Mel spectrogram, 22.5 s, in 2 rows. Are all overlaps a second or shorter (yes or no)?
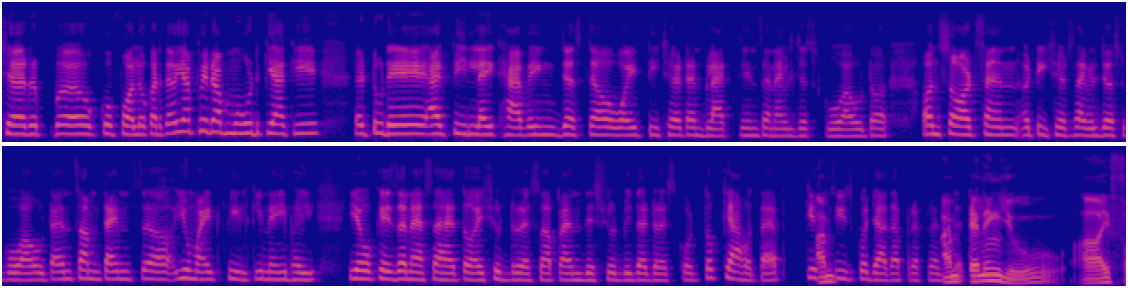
yes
